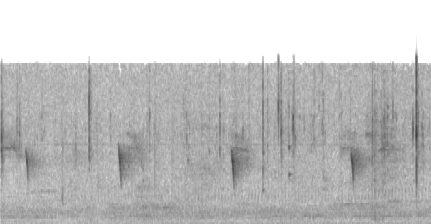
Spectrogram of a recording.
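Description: A bird calling repeatedly, a short high chirp sliding downward about once a second, over a steady outdoor background with faint scattered clicks.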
